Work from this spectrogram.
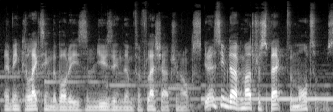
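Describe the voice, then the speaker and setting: A man's voice: low-pitched, lively intonation, brisk, loud music behind the voice. A man giving casual, playful game playthrough commentary as a video host, chatting and reacting aloud as he goes.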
